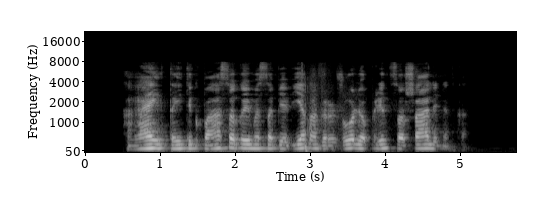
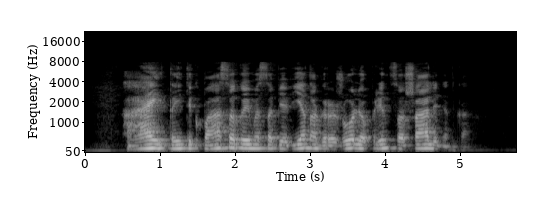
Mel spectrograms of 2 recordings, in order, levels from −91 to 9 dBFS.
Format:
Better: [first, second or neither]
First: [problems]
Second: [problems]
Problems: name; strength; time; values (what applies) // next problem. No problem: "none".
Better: second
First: noise reduction (neural mask model DeepFilterNet 3)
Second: none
